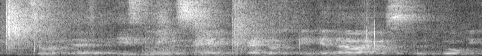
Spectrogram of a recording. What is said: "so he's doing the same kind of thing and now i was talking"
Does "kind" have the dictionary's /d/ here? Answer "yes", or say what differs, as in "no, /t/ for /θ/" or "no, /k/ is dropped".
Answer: yes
